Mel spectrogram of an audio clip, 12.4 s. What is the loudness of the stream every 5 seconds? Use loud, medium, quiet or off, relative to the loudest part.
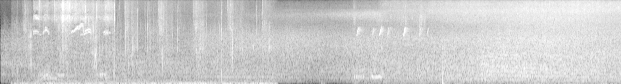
quiet, medium, loud.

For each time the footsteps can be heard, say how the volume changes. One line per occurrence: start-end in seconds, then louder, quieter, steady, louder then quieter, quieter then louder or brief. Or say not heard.
0.2-5.5 steady.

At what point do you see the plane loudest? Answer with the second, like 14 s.
10 s.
